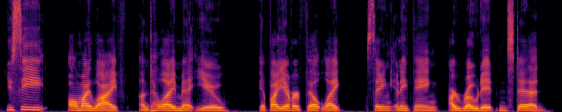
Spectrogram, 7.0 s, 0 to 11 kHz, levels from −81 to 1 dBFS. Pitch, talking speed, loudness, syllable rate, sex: 175 Hz, 155 wpm, -17 LUFS, 4.6 syllables/s, female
